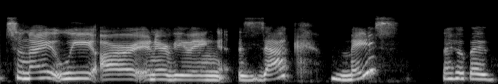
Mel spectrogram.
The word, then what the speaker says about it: Mais: you pronounced my name right. It's Mais.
